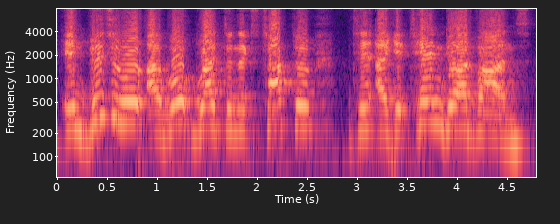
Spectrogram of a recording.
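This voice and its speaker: A man's voice: high voice, expressive, unhurried, fairly bright tone, voice pushed up, rough recording. A man voicing a whiny, defensive, melodramatic teenage goth girl author in a comic dramatic reading. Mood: shrill indignation. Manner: whiny, indignant, histrionic.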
